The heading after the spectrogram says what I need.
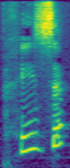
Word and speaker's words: prise: cette belle prise إذا هنا prise لأنه الأس لوحده وبين حرفين متحركين إذا يتغير صوته إلى حرف الزد.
